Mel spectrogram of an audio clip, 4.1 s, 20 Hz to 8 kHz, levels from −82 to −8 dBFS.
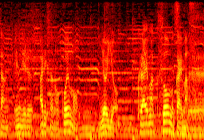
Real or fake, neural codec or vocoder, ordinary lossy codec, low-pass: real; none; none; none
